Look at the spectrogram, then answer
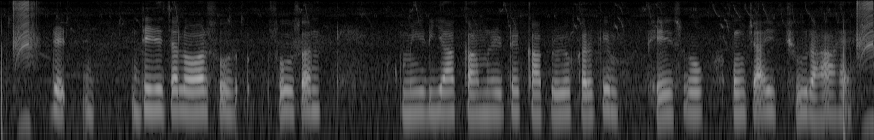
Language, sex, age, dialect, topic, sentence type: Hindi, female, 18-24, Kanauji Braj Bhasha, banking, statement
